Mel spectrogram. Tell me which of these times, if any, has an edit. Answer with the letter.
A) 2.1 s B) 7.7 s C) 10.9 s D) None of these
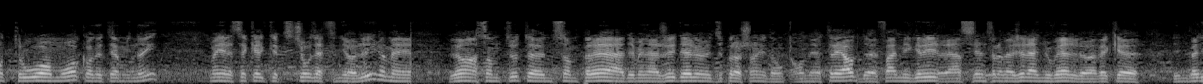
A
